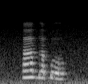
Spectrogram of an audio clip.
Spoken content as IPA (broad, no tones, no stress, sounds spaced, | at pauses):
ɐ ɡ ɐ ɓ o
